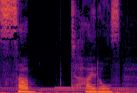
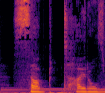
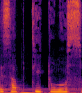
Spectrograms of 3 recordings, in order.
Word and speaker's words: subtitles: Practice the pronunciation of that word, subtitles. Subtitles, right? You don't want to say subtitulos or something like that. No, it's subtitles.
